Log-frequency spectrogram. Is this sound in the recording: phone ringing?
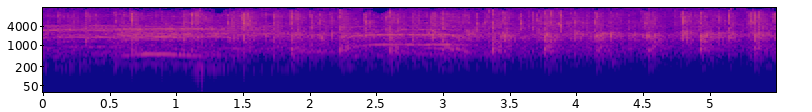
no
